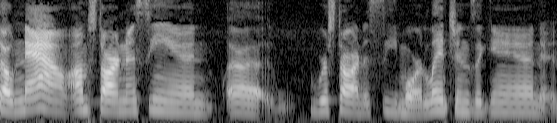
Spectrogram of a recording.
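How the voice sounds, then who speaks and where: A woman speaks at a fairly slow pace in a bright, sharp tone with fairly even intonation and big swings in loudness. The recording is very clean, with a silent background. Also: medium pitch for a woman. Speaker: podcast host. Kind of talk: casual chat.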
